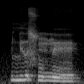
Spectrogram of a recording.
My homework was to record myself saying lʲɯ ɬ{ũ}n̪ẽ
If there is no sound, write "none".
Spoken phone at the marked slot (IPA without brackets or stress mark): ũ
